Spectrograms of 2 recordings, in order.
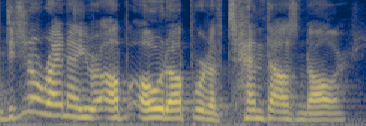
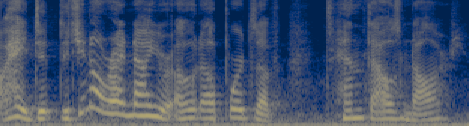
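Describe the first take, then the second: First: Said in the usual way. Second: Soft, confidential sales question; lowered voice. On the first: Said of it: "So instead of saying". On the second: Shown as a demonstration. Salesman bringing a prospect in, lowered voice. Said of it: "I'm kind of lowering my voice level".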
